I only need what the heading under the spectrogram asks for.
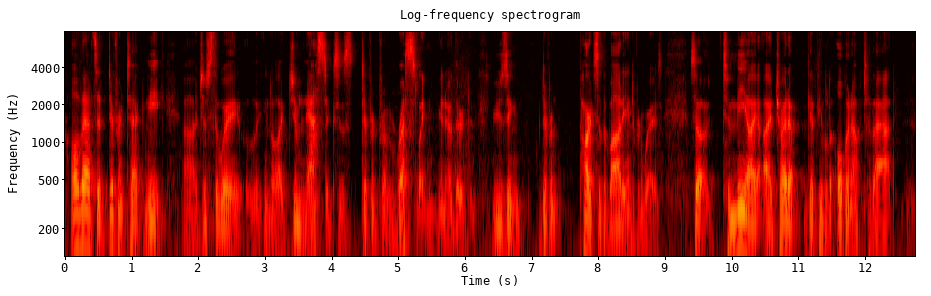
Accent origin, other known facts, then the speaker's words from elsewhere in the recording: Devils Lake, North Dakota, United States; All right, so born and raised in Devil's Lake, North Dakota. Went to the University of North Dakota with the intention of becoming a high school music teacher.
